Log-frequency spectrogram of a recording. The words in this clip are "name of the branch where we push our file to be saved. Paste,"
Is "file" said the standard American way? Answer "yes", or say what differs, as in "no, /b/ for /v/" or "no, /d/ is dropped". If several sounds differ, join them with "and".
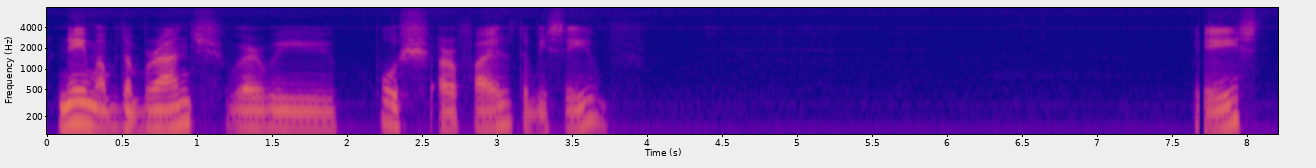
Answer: yes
